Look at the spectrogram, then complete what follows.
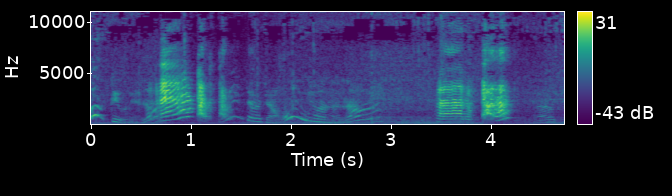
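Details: Captive Solomons cockatoo talking against construction noise at home, chanting the same word repeatedly; swooping, rising and falling voiced syllables, some harsh and buzzy, over a constant low droning hum.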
